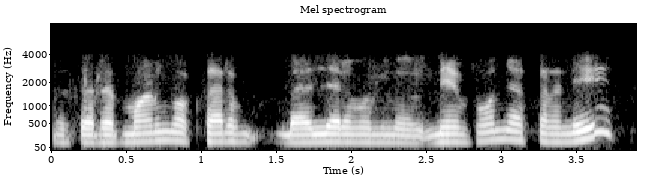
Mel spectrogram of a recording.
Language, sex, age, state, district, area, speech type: Telugu, male, 18-30, Andhra Pradesh, Srikakulam, rural, conversation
